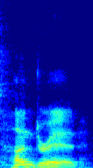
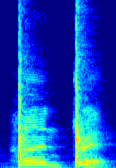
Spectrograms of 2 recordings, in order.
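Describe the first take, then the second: First: Said in the usual way. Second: "Hundred" loudly broken into two beats; "Hundred" in two forceful, separate syllables; split into syllables. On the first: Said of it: "second word is hundred". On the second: Shown as a demonstration. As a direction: clap out "Hundred" as hun, dred. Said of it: "How many syllables?".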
